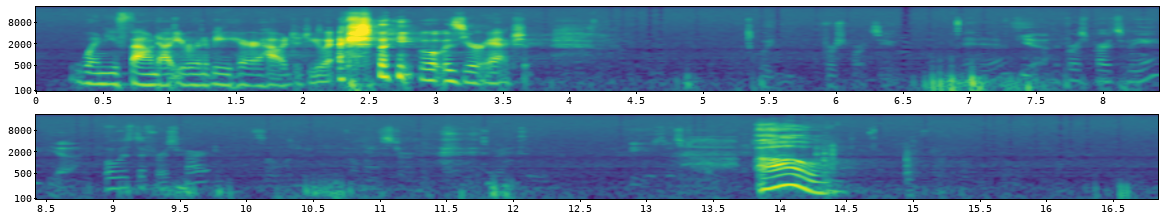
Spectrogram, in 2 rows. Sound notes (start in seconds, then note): 2.8 chuckles; 10.3 man chattering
